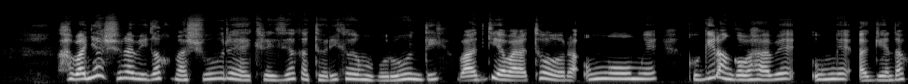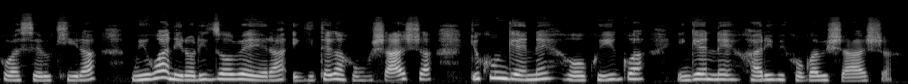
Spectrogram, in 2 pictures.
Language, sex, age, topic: Rundi, female, 25-35, education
